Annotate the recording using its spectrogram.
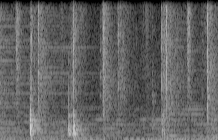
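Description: Two sharp knocks about half a second apart, over background music.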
